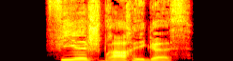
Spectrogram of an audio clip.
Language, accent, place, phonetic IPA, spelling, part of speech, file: German, Germany, Berlin, [ˈfiːlˌʃpʁaːxɪɡəs], vielsprachiges, adjective, De-vielsprachiges.ogg
- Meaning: strong/mixed nominative/accusative neuter singular of vielsprachig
